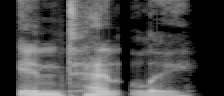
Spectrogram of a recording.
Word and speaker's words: intently: ridiculous next is intently this adverb has three syllables and the stress is on that second syllable intently so this word means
